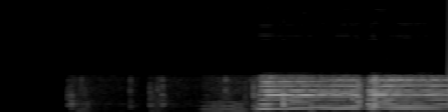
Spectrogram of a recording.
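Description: Mini accordion: a few faint clicks of handling, then, a little over a second in, a held chord starts and sustains steadily.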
